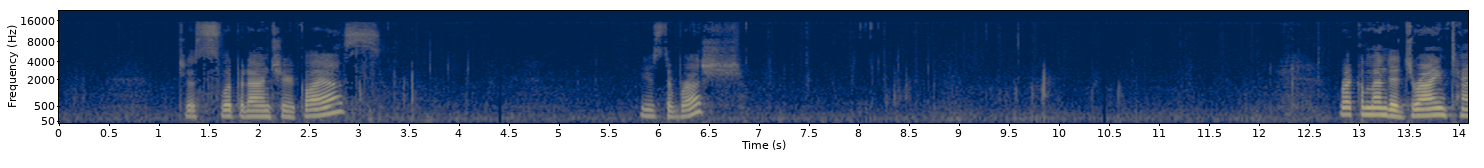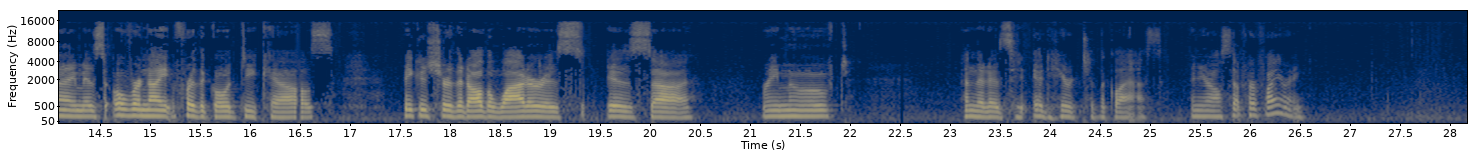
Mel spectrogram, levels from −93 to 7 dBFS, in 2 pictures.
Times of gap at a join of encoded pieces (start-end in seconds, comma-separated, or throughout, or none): 4.39-4.43, 10.43-10.46, 16.46-16.50, 22.50-22.53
